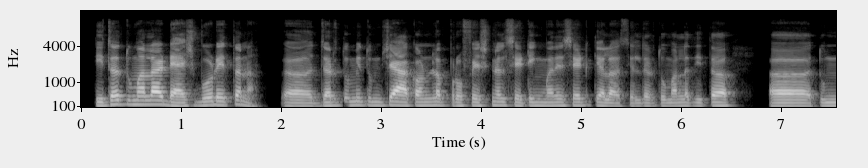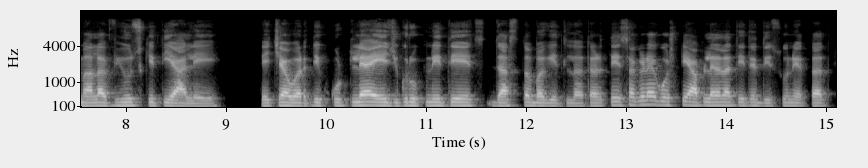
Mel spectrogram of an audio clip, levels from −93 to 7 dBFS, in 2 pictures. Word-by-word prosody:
तिथं 160 +7 +2
तुम्हाला 160 0 +6
डॅशबोर्ड 125 +5 +2
येतं 140 +3 0
ना. 120 - -6 0.3
अ, 110 -2 +1
जर 125 0 +1
तुम्ही 140 0 -5
तुमच्या 130 +1 +5
अकाउंटला 130 +1 +1
प्रोफेशनल 125 +2 -3
सेटिंगमध्ये 125 0 -3
सेट 130 +1 -2
केलं 120 -2 +1
असेल 110 +1 -7
तर 110 -2 -5
तुम्हाला 115 +1 -4
तिथं, 120 +1 +2 0.5
अ, 115 -1 +5
तुम्हाला 120 0 +1
व्ह्यूज 125 +1 -3
किती 120 -1 -2
आले, 105 -2 +1 0.6
त्याच्यावरती 115 +1 +1
कुठल्या 125 +2 +4
एजग्रुपने 125 0 +1
ते 125 -1 +2 0.4
जास्त 115 +1 0
बघितलं? 110 -3 -3
तर 115 -1 -2
ते 140 - -1
सगळ्या 155 +2 -1
गोष्टी 140 0 -5
आपल्याला 125 0 +2
तिथे 125 -1 -5
दिसून 110 +2 -9
येतात. 115 0 -2
120 Hz, 145 wpm, -23 LUFS, 115-130 Hz, 0.6 s, तुम्हाला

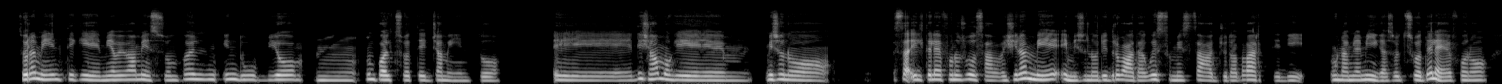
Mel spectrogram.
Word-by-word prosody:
solamente 230 -2 +3
che 210 -2 +1
mi 200 +1 +1
aveva 215 +1 +1
messo 205 -2 -1
un 200 -1 -3
po' 240 +3 -1
in 230 -1 +2
d - - -4
in 240 +1 +1
dubbio, 210 0 0
mhmm, 190 -1 -2
un 235 0 0
po' 215 -1 +5
il 205 0 +2
suo 200 -2 -3
atteggiamento. 175 -3 -5 0.5
E, 190 -2 -3
diciamo 250 -2 +2
che, 195 -2 +1
mhmm, 180 -1 -7
mi 225 - +2
sono 200 -6 0 0.6
sta - - +1
il 210 0 +2
telefono 220 0 +2
suo 225 0 +2
stava 190 -3 -5
vicino 225 +7 +1
a - - +6
me 230 -2 +5
e 225 - +2
mi 185 -1 +2
sono 195 +1 -1
ritrovata 200 -2 +1
questo 220 0 0
messaggio 190 -2 -3
da 180 0 -5
parte 205 -3 -2
di 180 +1 -6 0.2
una 205 -1 +1
mia 200 0 +2
amica 200 -4 +2
sul 185 +1 -6
suo 200 -1 +1
telefono 195 -4 +1
200 Hz, 185 wpm, -21 LUFS, 190-220 Hz, 0.6 s, a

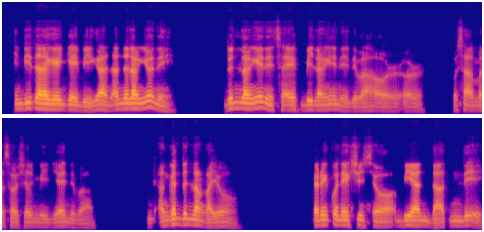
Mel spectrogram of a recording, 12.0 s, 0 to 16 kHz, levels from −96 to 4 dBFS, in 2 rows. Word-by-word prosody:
hindi 130 +3 -3
talaga 130 -3 +8
'yon 120 -1 +1
kaibigan. 105 0 +1
Ano 130 +3 +1
lang 135 -1 +6
'yon, 160 -1 +2
eh, 85 -5 -10 0.6
do'n 140 +1 -1
lang 135 0 +6
'yon, 150 -2 +2
eh, 110 - -1
sa - - -4
FB 110 0 -2
lang 110 0 -1
'yon, 120 -3 -6
eh, 90 - -7
'di 90 - -9
ba? 90 +2 -5
Or 85 -1 -6
or 85 0 -9 0.5
kung - - -12
saan 100 -1 -3
mang 100 - -4
social 95 -1 -7
media, 90 +1 -7
eh, 100 - -6
'di 85 - -11
ba? 80 0 -12 0.9
Hanggang 135 +5 +1
do'n 135 -1 -1
lang 125 -2 +3
kayo. 90 -3 -5 0.9
Pero 130 +2 +4
yung 125 - -15
connections 120 -2 0
niyo 100 - -1 0.2
beyond 115 -1 +4
that, - - 0
hindi, 115 +2 -4
110 Hz, 200 wpm, -25 LUFS, 95-125 Hz, 0.9 s, talaga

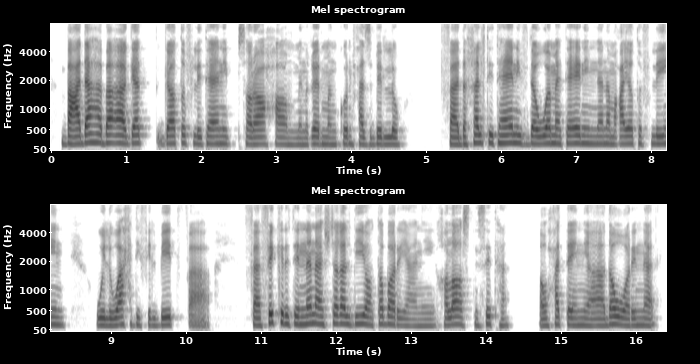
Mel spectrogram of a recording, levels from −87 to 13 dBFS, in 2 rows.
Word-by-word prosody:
بعدها 175 +4 +7
بقى 185 -1 +6
جت 185 +1 0
جه 175 0 +1
طفل 180 -2 -5
تاني 170 -1 -2
بصراحة 165 -1 -1
من 155 0 -7
غير 165 +1 -1
ما 160 -1 -5
نكُون 160 +1 -5
حاسبين 160 0 -3
له، 160 -1 -1 0.5
فدخلت 170 +4 0
تاني 185 0 +2
في 160 - -13
دوامة 180 0 +3
تاني 180 +1 +1
إن 175 0 -5
أنا 170 0 -2
معايا 170 +1 0
طفلين 175 0 -4 0.4
ولوحدي 170 +2 0
في 160 +1 -9
البيت، 170 +2 -2
ف - - -6 0.7
ففكرة 195 +4 +2
إن 180 +1 0
أنا 195 -1 +4
أشتغل 190 0 0
دي 190 +1 -1
يعتبر 180 -1 0
يعني 150 -1 -8
خلاص 175 +2 -1
نسيتها 155 -1 -6 0.4
أو 155 +1 -1
حتّى 175 +1 -1
إني 160 -1 -4
أدوّر 155 +1 +1
إن 160 +1 -3
170 Hz, 145 wpm, -24 LUFS, 160-180 Hz, 0.7 s, بعدها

